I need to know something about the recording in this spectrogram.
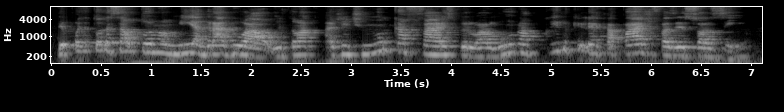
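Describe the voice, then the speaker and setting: A woman's voice: a little high, brisk, sharp tone. Brazilian woman giving an echoey conference talk. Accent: Brazilian Portuguese. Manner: explanatory, frequent tag questions. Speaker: education speaker. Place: large conference hall.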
